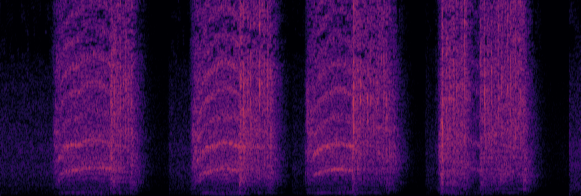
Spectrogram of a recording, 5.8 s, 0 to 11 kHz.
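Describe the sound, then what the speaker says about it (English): A power drill drives 2-inch screws into wood while shelves are built: four loud, close whirring bursts of about a second each, separated by short pauses. "I've just got some 2-inch screws that I'm using. And I'm going to put 4 of them in here."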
